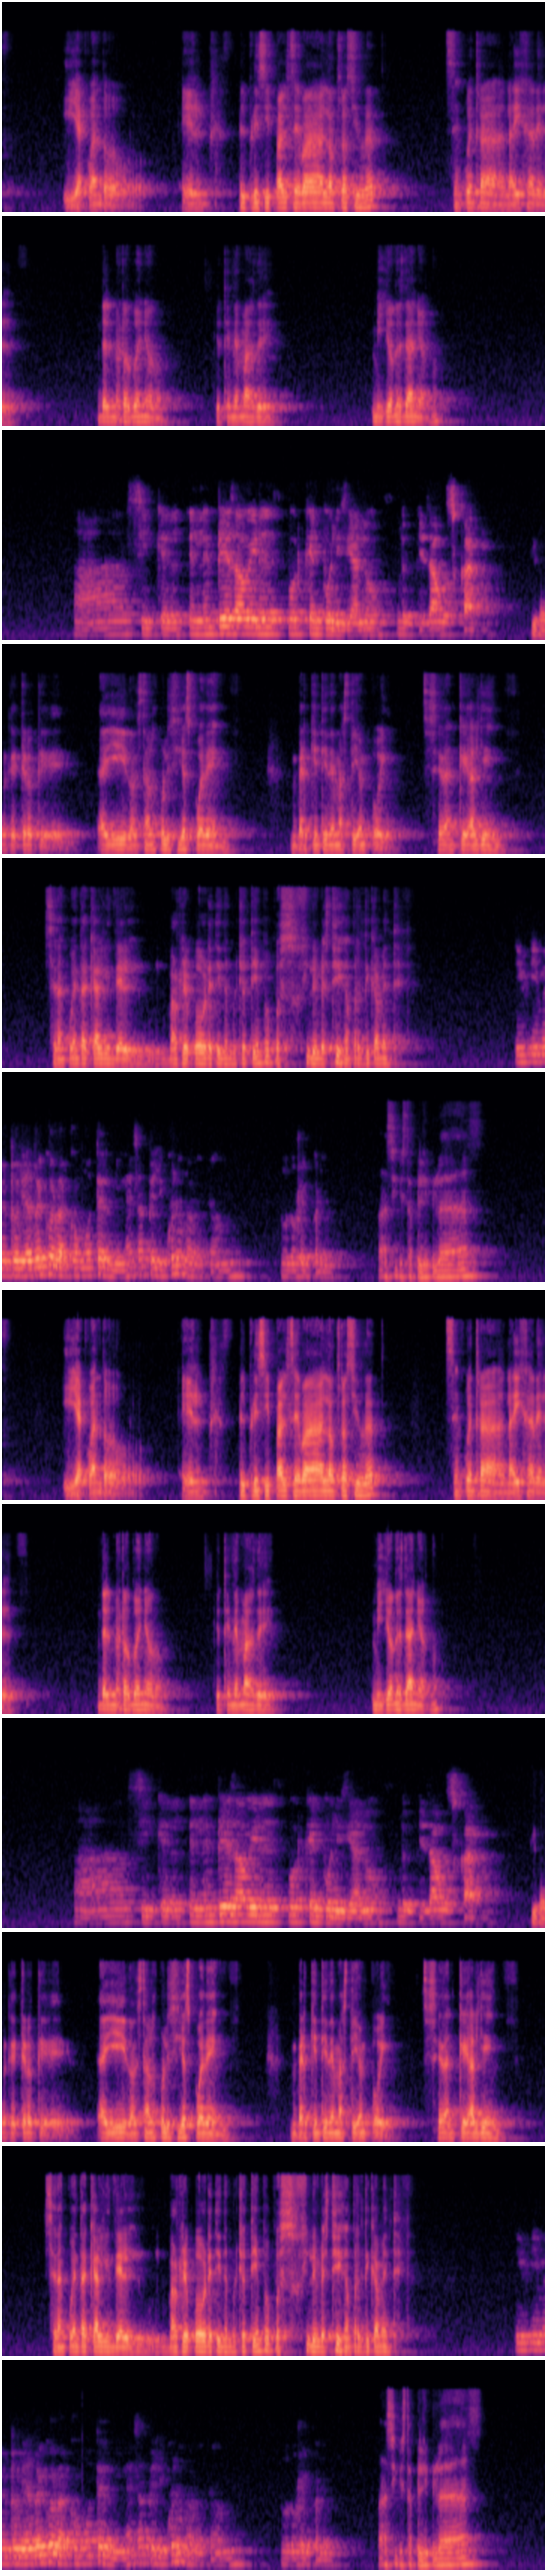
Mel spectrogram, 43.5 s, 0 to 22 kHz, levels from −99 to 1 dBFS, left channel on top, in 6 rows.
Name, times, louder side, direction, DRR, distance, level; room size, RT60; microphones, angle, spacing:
voice 1, 0.8-1.8 2.4-5.0 6.0-7.4 8.5-9.4 10.2-10.9 12.2-13.1 21.5-22.7 23.0-24.7 25.6-26.9 27.4-28.4 29.5-34.3 41.2-42.5, right 3 dB, 40° right, 14 dB, 0.7 m, -26 dB
voice 2, 15.4-21.0 35.8-39.4 39.9-40.6, equal, 60° left, 5 dB, 2.3 m, -29 dB
9.6 x 9.3 x 8.2 m, 0.82 s
head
